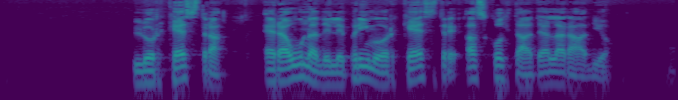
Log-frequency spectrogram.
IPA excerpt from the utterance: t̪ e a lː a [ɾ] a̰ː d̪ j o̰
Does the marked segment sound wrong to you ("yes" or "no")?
no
